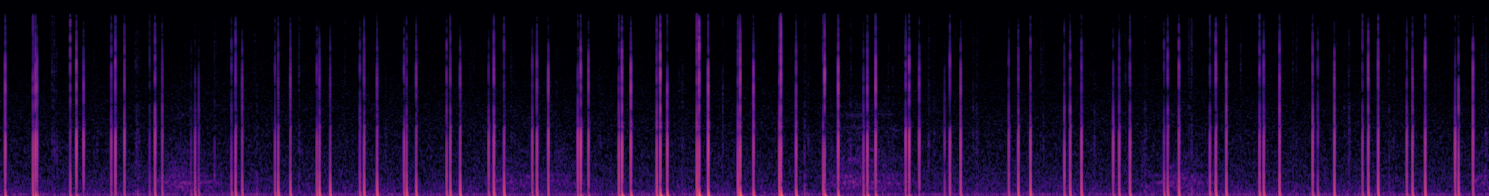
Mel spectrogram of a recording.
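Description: Short fingernails tap and scratch the crisp shell of a large purple blueberry macaron held close to the mouth. The result is dozens of sharp, dry clicks in an uneven, rapid rhythm over a faint low hum.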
